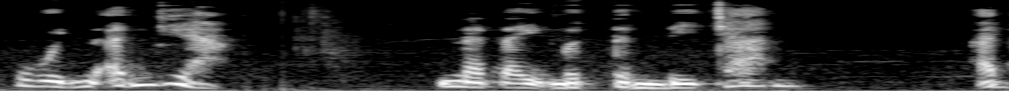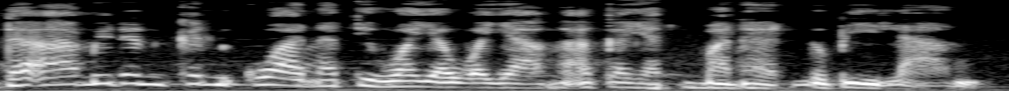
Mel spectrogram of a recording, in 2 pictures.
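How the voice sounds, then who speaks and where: A woman's voice: fairly low pitch, very animated, measured pace, slight background noise. A woman playing a worried, pleading mother in an amateur family love drama, speaking with an Ilocano accent. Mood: earnest, concerned.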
